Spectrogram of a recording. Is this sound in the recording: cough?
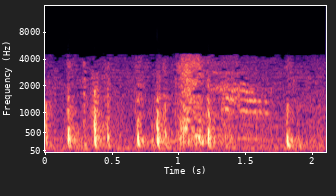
no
